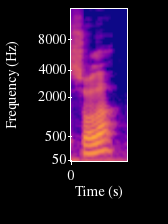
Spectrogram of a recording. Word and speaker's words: Sola: And I want to make sure I'm pronouncing your name right. Is it Sola? That's perfect. Sola.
